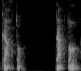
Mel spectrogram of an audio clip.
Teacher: si vous rencontrez un Breton, il va dire carton. carton avec le R du milieu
